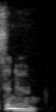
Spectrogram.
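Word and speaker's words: Tzunun: So Zanun, it's T-Z-U-N-U-N. So the T is silent, Zanun.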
